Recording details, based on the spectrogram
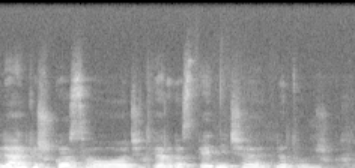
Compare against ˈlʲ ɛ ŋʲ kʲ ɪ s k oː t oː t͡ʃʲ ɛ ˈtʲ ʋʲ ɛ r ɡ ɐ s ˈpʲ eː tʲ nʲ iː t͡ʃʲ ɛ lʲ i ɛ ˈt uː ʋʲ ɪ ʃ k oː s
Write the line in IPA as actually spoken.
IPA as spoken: ˈlʲ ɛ ŋʲ kʲ ɪ ʃ k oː s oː t͡ʃʲ ɛ ˈtʲ ʋʲ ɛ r ɡ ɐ s ˈpʲ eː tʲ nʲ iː t͡ʃʲ ɛ lʲ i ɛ ˈt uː ʋʲ ɪ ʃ k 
